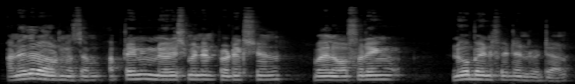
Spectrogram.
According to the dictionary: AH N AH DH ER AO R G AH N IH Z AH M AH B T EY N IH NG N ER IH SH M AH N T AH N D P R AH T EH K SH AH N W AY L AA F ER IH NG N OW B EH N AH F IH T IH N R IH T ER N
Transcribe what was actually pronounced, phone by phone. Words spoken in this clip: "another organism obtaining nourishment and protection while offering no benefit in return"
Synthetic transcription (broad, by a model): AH N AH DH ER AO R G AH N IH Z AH M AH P T EY N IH NG N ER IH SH M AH N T AH N D P R AH T EH K SH AH N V AY L AA F ER IH NG N OW B EH N AH F IH T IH N R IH T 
